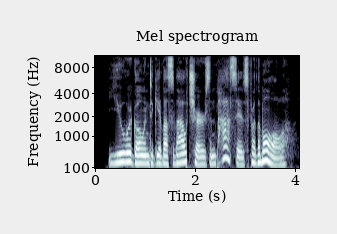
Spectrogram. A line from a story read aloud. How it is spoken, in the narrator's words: Sorsha purred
